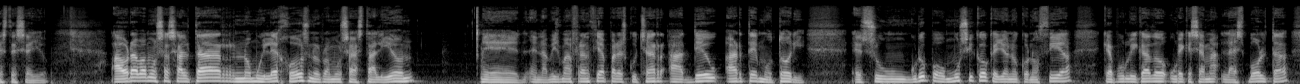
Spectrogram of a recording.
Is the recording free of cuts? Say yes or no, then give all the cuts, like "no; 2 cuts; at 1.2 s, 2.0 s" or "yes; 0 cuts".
no; 1 cut; at 11.8 s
